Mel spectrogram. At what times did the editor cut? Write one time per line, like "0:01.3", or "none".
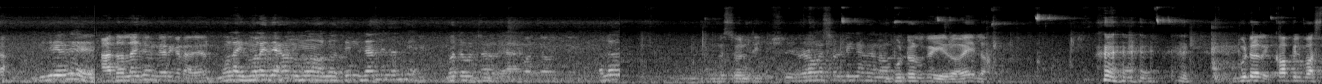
0:01.0
0:06.2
